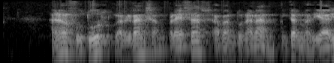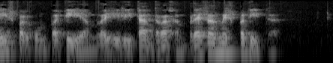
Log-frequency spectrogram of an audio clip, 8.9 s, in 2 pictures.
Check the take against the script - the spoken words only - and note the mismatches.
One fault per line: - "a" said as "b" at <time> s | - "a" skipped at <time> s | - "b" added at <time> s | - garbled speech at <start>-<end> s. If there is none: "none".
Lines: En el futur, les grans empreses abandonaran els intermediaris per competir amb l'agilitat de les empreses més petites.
- "els" skipped at 3.6 s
